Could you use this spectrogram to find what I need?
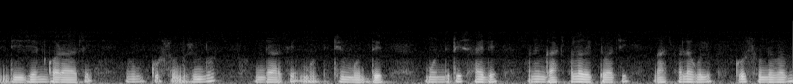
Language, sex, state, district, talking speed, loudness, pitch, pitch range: Bengali, male, West Bengal, Paschim Medinipur, 165 wpm, -18 LUFS, 115 Hz, 110-125 Hz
